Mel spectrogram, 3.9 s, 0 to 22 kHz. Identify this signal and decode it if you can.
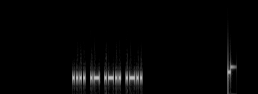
Morse code, heard as a keyed tone, about 41 wpm, 700 Hz. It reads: HALL
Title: Four Letter Words - 45wpm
